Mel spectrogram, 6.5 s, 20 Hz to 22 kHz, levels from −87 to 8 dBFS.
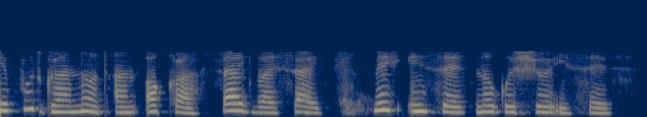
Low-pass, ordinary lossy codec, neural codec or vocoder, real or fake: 3.6 kHz; AAC, 24 kbps; codec, 16 kHz, 8 kbps, FunCodec, trained on LibriTTS, 25 frames a second; fake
